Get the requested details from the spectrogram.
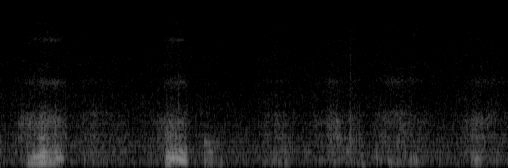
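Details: Sick, congested adult woman in deep sleep, humidifier running: rough, fluttering snores on the in-breath, a few loud then softer breaths, over steady room hiss; snoring.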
